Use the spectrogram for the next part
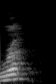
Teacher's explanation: So it's a voiced alveolar approximant of r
